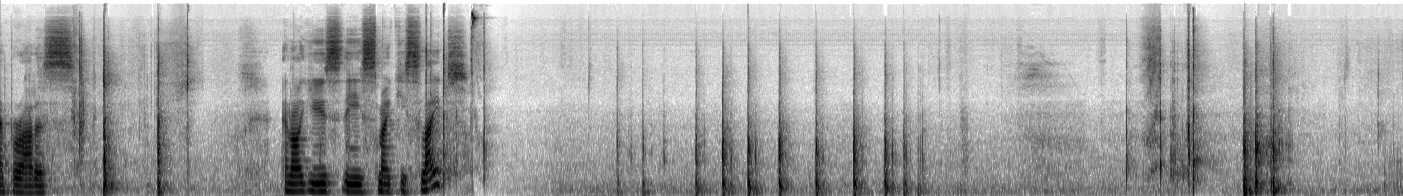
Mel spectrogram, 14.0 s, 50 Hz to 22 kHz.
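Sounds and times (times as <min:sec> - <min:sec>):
rubber stamp tapping ink pad: 0:06.1 - 0:09.3.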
